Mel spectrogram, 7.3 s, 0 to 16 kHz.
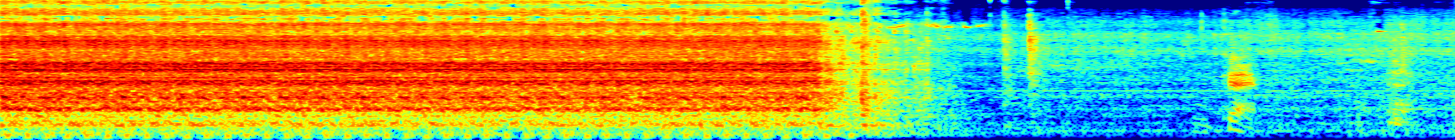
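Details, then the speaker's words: Oliver 88 row crop tractor that sat 20 years, fuel in the cleaned carburetor: steady starter cranking about three and a half turns a second for four seconds, never fires; cranks but no start, owner suspects no spark. "i'm gonna say no spark"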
